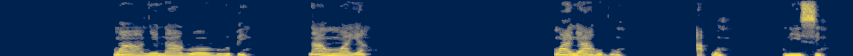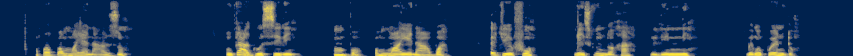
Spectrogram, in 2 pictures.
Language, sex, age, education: Igbo, female, 30-45, primary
